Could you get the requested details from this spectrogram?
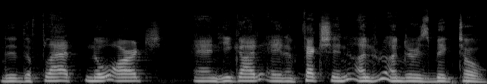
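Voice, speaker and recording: A man with an American accent and an unremarkable speaking voice, fairly high in pitch, at a fairly slow pace with ordinary pitch variation and very even loudness. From Texas, Houston. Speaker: physician. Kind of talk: casual medical explainer. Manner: conversational with frequent fillers.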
